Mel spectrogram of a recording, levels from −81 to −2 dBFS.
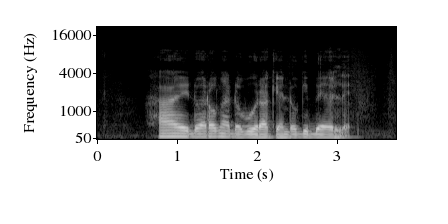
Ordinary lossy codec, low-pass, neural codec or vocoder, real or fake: MP3, 96 kbps; 19.8 kHz; codec, 44.1 kHz, 7.8 kbps, Pupu-Codec; fake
